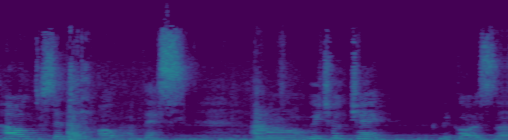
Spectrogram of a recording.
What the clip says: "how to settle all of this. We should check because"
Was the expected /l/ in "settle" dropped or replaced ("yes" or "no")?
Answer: yes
